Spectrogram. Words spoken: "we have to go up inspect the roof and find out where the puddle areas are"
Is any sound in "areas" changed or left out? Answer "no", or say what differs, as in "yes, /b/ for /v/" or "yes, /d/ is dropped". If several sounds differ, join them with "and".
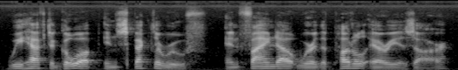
no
